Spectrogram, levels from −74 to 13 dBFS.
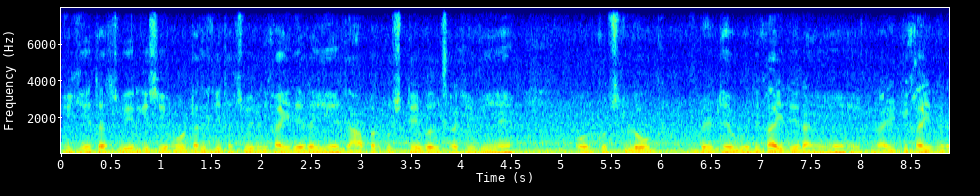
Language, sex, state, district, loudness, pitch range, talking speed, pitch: Hindi, male, Maharashtra, Nagpur, -18 LUFS, 100-110 Hz, 205 wpm, 105 Hz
